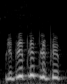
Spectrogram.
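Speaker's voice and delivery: high, loud bloops; imitated blooping. Gamer playing along with the game, high imitated blooping. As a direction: rattle off bubbly bloop noises up high.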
